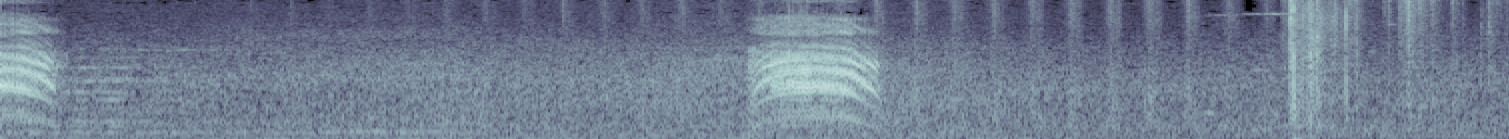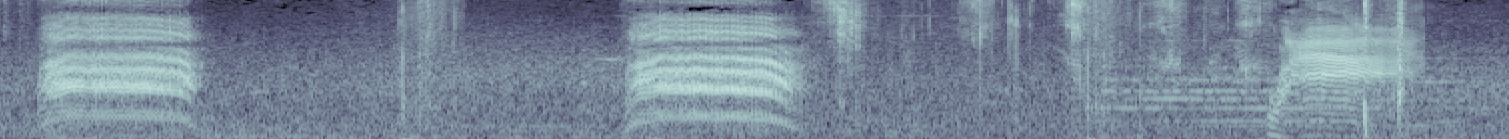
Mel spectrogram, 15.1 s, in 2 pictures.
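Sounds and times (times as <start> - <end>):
harsh bird squawks: 0.0 - 0.4, 3.7 - 4.5, 10.6 - 11.9.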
